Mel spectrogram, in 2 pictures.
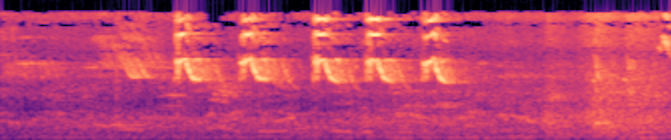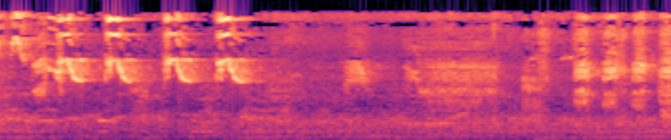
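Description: Common myna calling: two runs of about five short downward-sliding notes, about two a second, with more calls near the end.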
